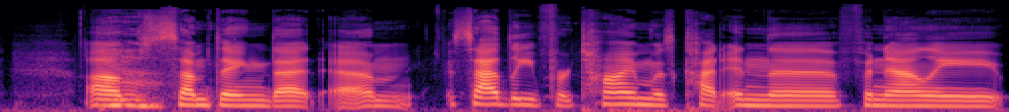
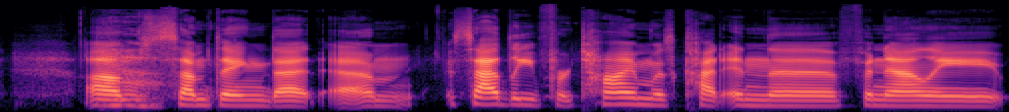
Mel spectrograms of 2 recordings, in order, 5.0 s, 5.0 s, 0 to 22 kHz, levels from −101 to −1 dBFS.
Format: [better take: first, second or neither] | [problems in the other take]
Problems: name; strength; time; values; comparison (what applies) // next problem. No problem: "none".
first | thin; very; fading below 500 Hz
